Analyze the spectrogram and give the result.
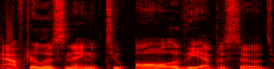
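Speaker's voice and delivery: normal talking voice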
